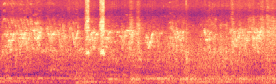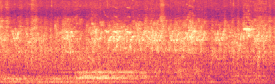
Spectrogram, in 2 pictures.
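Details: Budgerigars in a colony hut, a mix of chirps and short warbled notes from several birds, with wing flutters and a low hum behind.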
